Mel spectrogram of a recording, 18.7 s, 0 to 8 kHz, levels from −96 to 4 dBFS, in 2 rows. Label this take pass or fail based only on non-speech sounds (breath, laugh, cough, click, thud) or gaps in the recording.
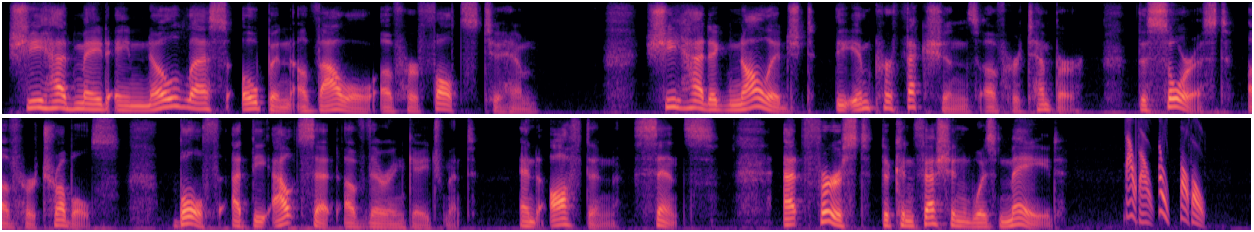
fail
